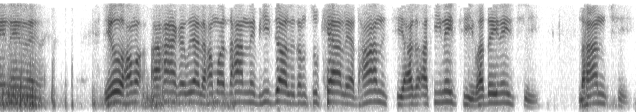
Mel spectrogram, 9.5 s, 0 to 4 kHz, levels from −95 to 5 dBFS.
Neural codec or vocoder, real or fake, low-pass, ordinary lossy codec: none; real; 3.6 kHz; MP3, 32 kbps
